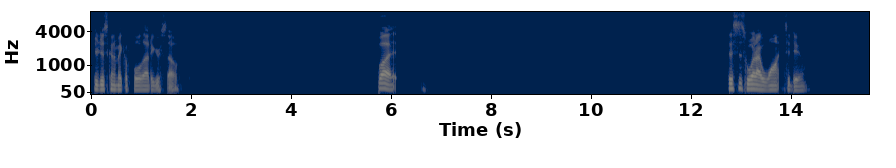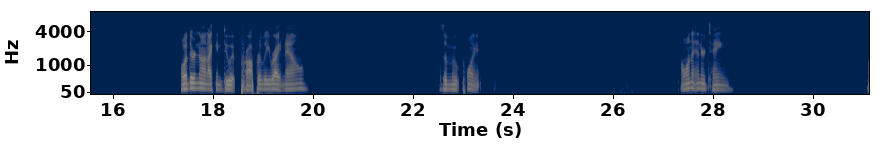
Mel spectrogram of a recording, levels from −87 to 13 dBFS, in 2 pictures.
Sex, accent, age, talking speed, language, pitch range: male, American, 20-39, 70 wpm, English, 115-125 Hz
